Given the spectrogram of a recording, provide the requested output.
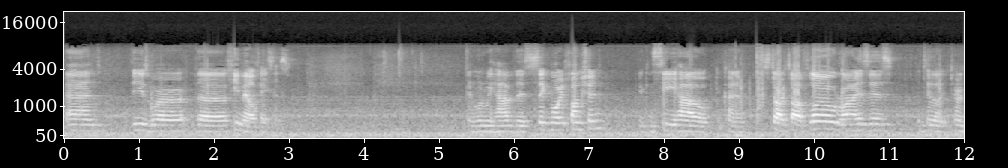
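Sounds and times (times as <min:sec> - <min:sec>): low hum: 0:00.0 - 0:12.0
low rumble of room noise: 0:00.0 - 0:12.0.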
